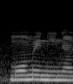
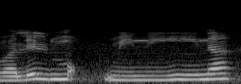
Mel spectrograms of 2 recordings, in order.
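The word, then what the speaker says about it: وللمؤمنين: वलिलमुअ्मिनीना, मोमिनीना नहीं पढ़ना, वलिलमुअ्मिनीना यौम यक़ूमुल हिसाब, हिसाब हा हलक से निकलेगा।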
